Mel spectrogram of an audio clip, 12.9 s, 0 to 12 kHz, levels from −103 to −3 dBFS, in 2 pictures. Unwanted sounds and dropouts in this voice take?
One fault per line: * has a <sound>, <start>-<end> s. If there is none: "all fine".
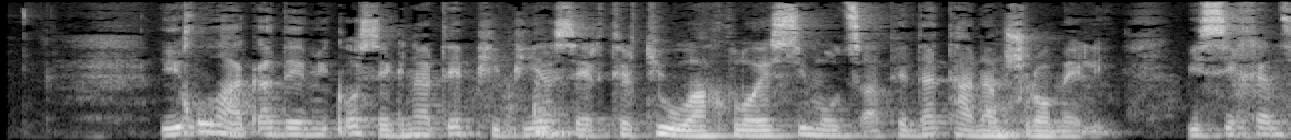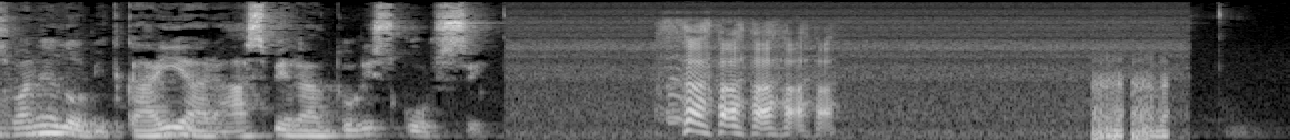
* has a laugh, 9.7-10.7 s
* has a laugh, 11.9-12.3 s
